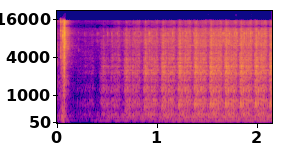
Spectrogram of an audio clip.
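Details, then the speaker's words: Sony TC-252D stereo tape deck: after a click, a rapid high ticky whirring chatter builds as the flywheel spins up, like a dry bearing; lubrication likely needed or something hitting, unconfirmed. "see how long it takes to get that noise going and that's that get that flywheel going I think there's some lubrication needed there somewhere obviously so I don't know it could be hitting something also"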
